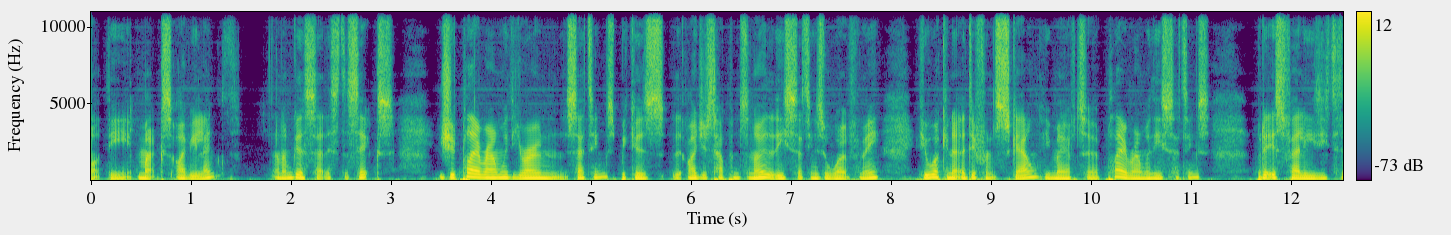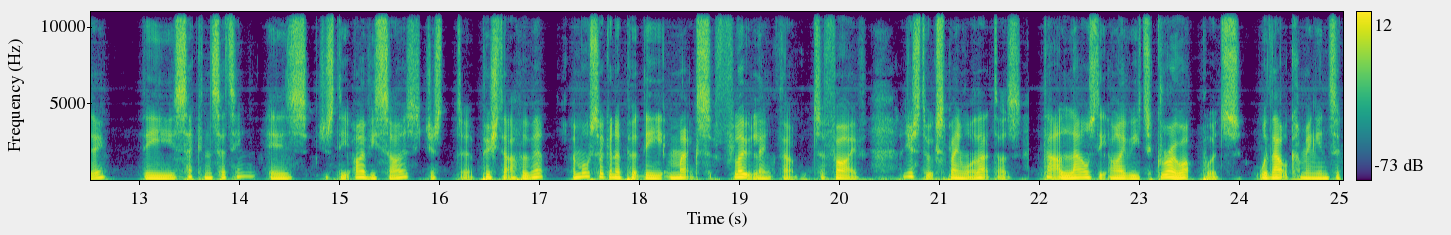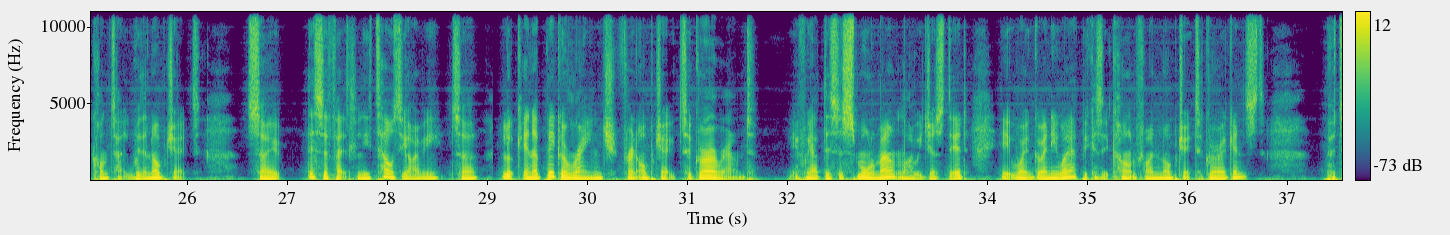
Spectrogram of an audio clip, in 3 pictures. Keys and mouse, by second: 2.2 ctrl+click, 14.9 click, 15.3 click, 15.6 click, 15.8 click, 16.4 click, 16.9 click, 18.5 click.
